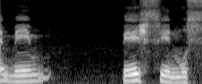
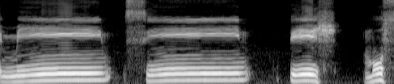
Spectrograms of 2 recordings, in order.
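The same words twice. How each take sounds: First: Said in the usual way. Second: Slow chanted میم سین پیش with the vowel sign last, then مس; correct spelling, drawn out. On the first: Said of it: "نہیں، ایسے نہیں پڑھیں گے". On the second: Shown as a demonstration. Teacher models the correct spelling slowly for students. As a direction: stretch میم and سین before saying پیش. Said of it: "جیسے".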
